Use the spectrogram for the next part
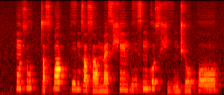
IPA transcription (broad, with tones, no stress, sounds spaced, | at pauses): p õ˥ s u˥ tː ɒ˩ s ɓ ɒ˥ kː e̤˥ n z ɒ˧ s ɒ˩ m æ˩ s ʃ ẽ˧ bʱ e̤˧ s ŋ ɡ o˥ s ʃ i̤˩ n d͡ʒ o˧ k oː˥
